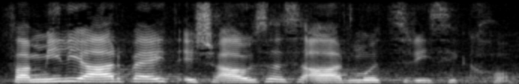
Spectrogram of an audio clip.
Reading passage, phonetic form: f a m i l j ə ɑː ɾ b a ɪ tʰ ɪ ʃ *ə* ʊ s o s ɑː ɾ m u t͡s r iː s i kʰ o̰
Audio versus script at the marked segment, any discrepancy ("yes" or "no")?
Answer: yes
